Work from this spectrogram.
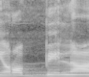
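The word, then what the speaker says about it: رَبِّ: আলহামদুলিল্লাহি তারপর শব্দটি হলো রব্বিল রব্বিল এখানে র মোটা হবে রাব্বিল হবে না রব্বিল হবে আলহামদুলিল্লাহি তারপর আলামিন এখানে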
